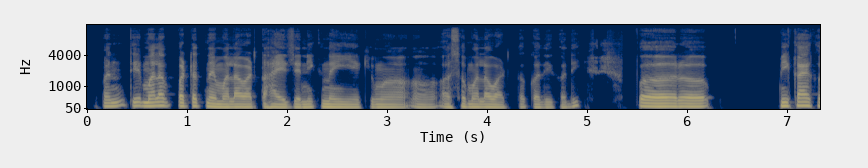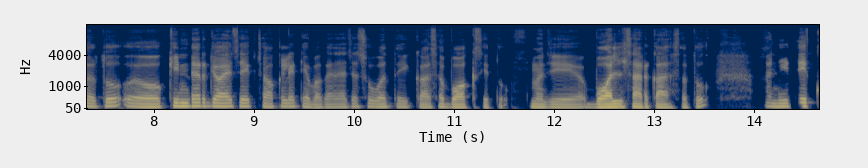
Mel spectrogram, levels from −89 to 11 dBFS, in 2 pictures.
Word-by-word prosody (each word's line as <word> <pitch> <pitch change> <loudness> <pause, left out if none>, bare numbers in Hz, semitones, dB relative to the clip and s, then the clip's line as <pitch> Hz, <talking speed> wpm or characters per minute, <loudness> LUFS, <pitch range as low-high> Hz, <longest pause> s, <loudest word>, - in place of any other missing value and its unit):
पण 145 +3 0
ते 160 - 0
मला 155 +1 +3
पटत 150 +1 0
नाही. 130 -3 +3
मला 115 0 +2
वाटतं 115 0 -1
हायजेनिक 110 +1 -1
नाहीये, 110 -2 +1
किंवा 110 -1 -2
अ, 110 -2 -6
असं 115 +2 -3
मला 115 -1 +1
वाटतं 110 0 -3
कधी-कधी. 105 +4 -6 0.6
तर 130 -2 +5
अ, 130 +1 +3 0.8
मी 155 - +5
काय 165 0 +4
करतो, 145 +1 +1
अ, 125 -6 +2
किंडर 150 0 +4
जॉयचं 140 -1 +3
1 140 - -1
चॉकलेट 135 +1 -2
आहे, 125 - -1
बघा. 110 0 -5
त्याच्यासोबत 125 +1 -4
1 120 0 -7
असा 115 +2 -2
बॉक्स 115 0 +1
येतो, - - -9 0.2
म्हणजे 110 -1 -1
बॉल 120 +1 +8
सारखा 115 -1 +2
असतो 110 0 -4
तो. - - -3 0.6
आणि 135 -1 0
ते 155 - +6
120 Hz, 160 wpm, -23 LUFS, 110-135 Hz, 0.8 s, बॉल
